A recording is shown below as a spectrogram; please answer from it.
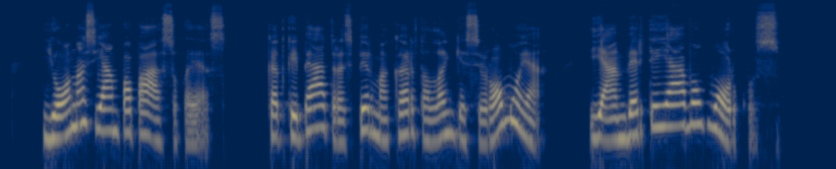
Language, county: Lithuanian, Utena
